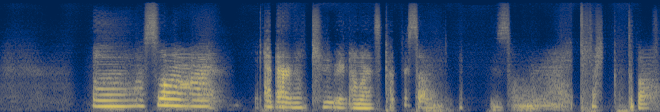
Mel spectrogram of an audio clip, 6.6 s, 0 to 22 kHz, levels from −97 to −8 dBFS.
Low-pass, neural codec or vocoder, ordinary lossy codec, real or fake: 19.8 kHz; codec, 44.1 kHz, 0.9 kbps, DAC; none; fake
